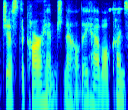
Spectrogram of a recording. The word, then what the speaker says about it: Carhenge: and astronomy um yeah when I first saw it I was thinking carhenge I'm saying that doesn't look like it's spelled right but it's it's a car henge car you know just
